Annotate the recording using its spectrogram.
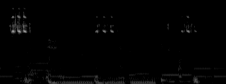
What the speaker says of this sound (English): That's crickets.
